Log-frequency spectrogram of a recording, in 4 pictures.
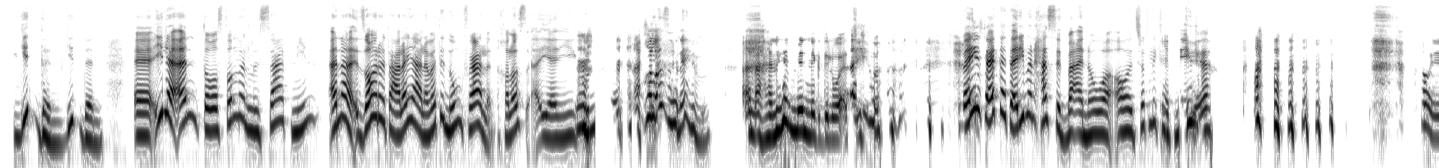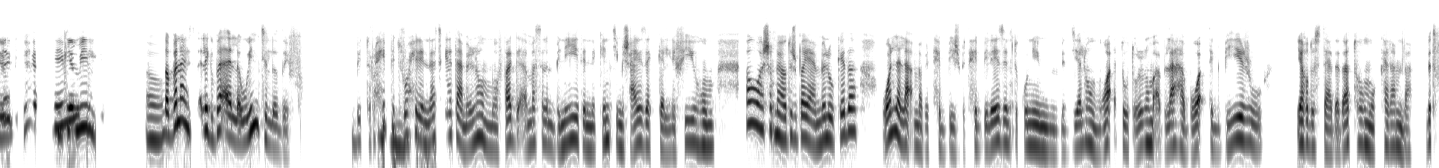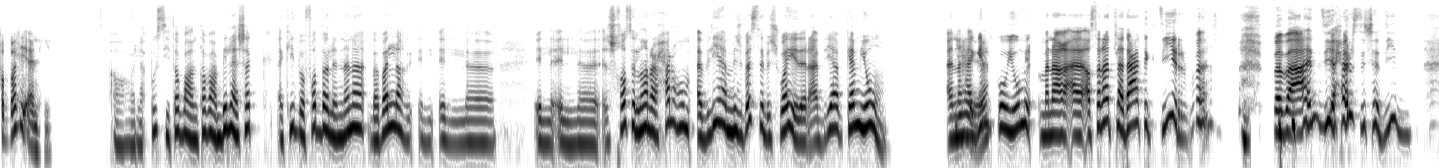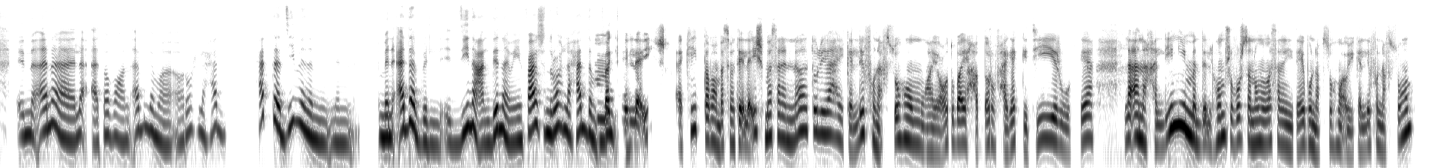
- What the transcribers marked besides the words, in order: laugh; unintelligible speech; laugh; unintelligible speech; laugh; tapping; laughing while speaking: "شكلِك هتنامي"; laugh
- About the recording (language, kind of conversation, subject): Arabic, podcast, إزاي بتحضّري البيت لاستقبال ضيوف على غفلة؟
